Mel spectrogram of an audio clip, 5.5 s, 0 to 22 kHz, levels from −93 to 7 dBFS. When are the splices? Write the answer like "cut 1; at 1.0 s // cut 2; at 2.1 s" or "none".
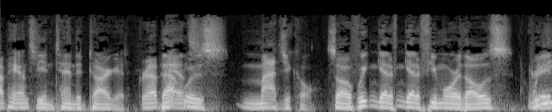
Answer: cut 1; at 3.9 s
